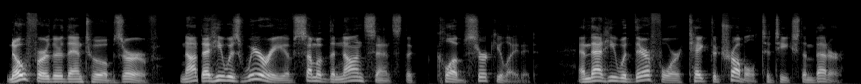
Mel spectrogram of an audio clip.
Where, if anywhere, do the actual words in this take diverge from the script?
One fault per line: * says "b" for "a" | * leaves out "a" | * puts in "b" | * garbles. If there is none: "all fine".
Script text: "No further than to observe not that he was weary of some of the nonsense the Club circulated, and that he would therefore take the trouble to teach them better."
all fine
